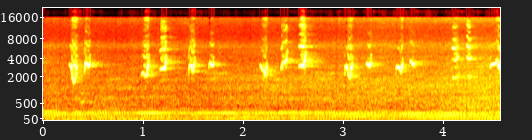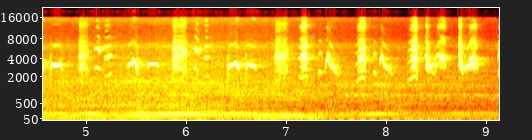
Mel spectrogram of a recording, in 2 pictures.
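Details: Long-tailed shrike singing energetically with mimicked tomiceng material, as bait to spur other shrikes into song. Dense irregular high chips, clicks and brief whistles continue throughout, with low background rumble.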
